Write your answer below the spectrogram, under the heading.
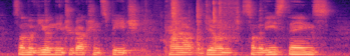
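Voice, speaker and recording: In a room with audible echo, a man talks at a moderate pace and a medium pitch. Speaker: college speech instructor. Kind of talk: recorded lecture.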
